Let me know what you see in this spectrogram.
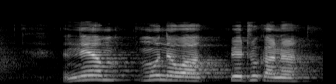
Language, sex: Venda, male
